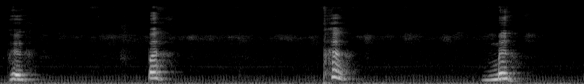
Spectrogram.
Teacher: 두 입술을 붙였다 떼면 내는 소리 양수음이죠.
